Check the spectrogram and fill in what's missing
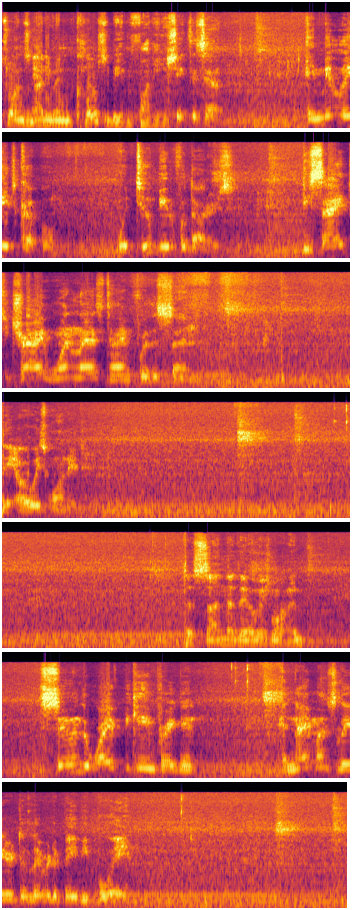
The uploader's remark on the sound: this is a older recording so the sounds not perfect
